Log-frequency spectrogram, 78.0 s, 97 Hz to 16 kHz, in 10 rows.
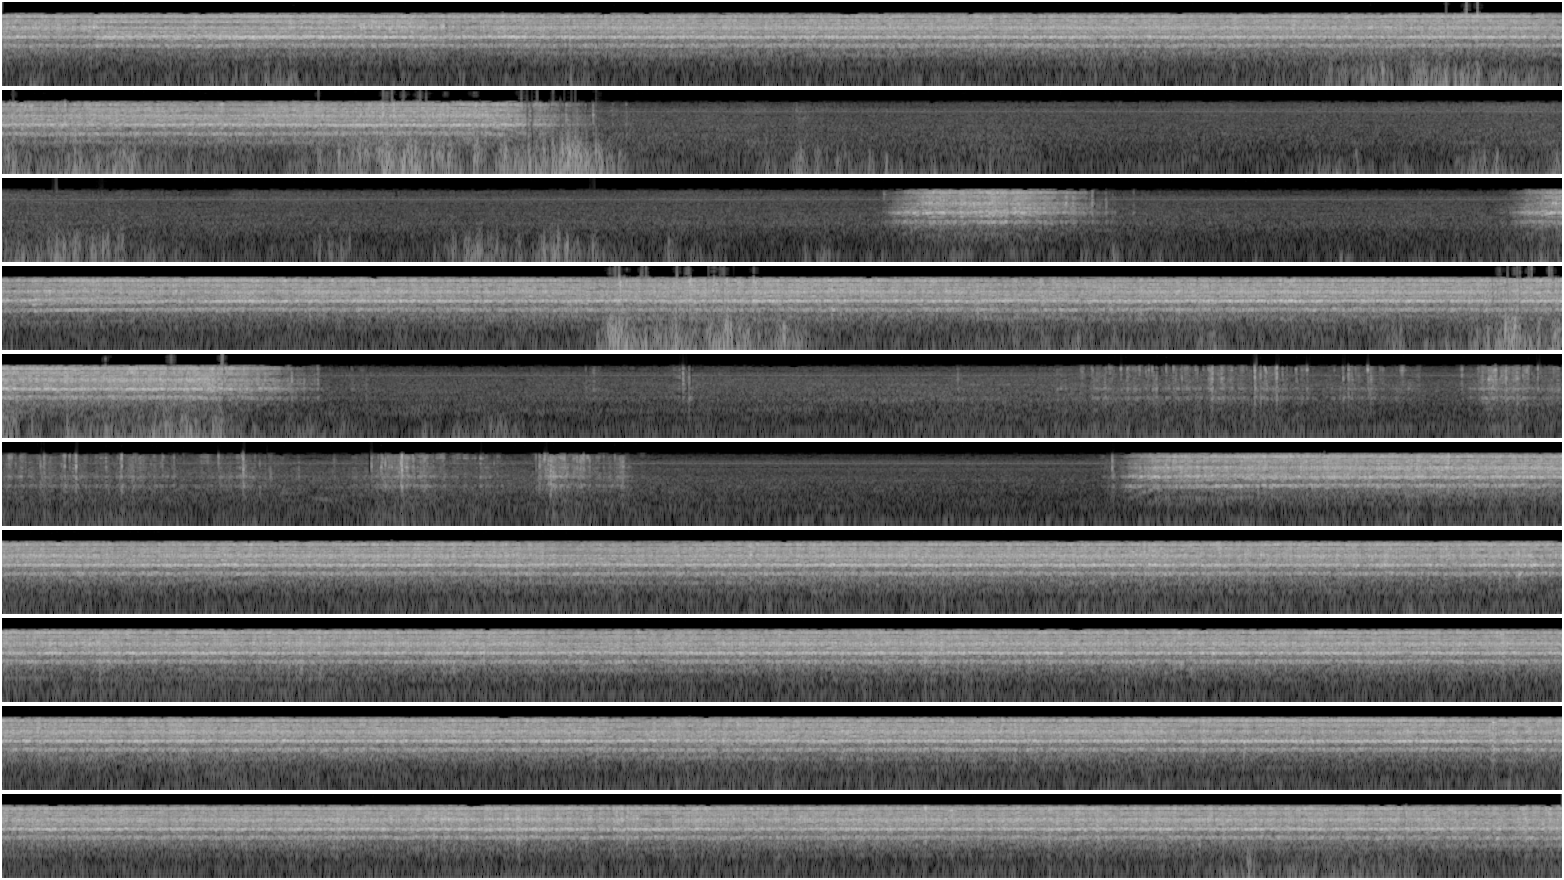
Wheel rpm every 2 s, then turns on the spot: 160, 160, 160, 160, 160, 40, 0, 0, 0, 0, 40, 40, 160, 160, 160, 160, 40, 10, 10, 20, 20, 0, 90, 160, 160, 160, 170, 160, 160, 160, 160, 160, 160, 160, 160, 160, 160, 160, 160.
36-42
